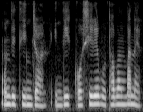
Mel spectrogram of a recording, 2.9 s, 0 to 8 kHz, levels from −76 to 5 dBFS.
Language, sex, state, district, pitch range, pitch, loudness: Chakma, female, Tripura, Unakoti, 195-215 Hz, 210 Hz, -15 LUFS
